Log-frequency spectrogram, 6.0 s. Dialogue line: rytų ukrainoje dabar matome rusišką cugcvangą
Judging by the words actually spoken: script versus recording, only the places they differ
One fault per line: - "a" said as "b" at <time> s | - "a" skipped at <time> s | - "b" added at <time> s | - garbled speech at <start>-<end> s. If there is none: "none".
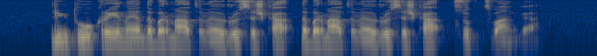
- "dabar matome rusišką" added at 3.1 s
